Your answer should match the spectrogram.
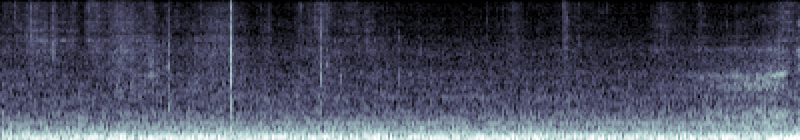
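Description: A steady low hum, with a few faint light clicks as two small ESEE Izula fixed-blade knives are handled and turned over in the hands.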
